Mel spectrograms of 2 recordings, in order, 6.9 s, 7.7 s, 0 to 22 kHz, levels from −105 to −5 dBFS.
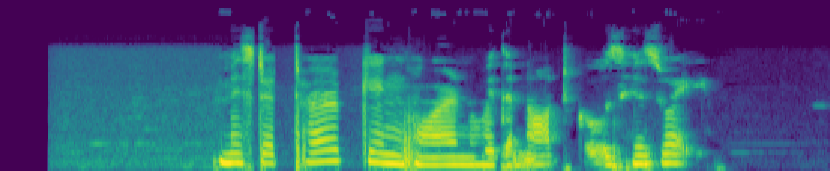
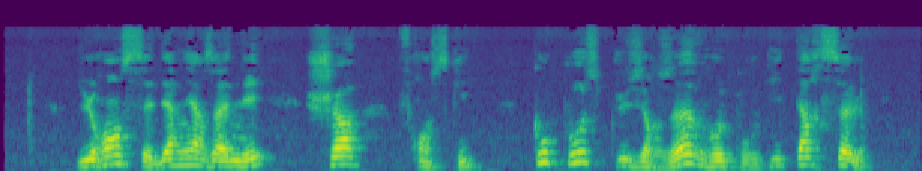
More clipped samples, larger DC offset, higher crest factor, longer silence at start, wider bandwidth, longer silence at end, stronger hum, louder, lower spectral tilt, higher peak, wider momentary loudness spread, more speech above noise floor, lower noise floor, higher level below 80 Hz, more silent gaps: neither; neither; second, 14 dB vs 20 dB; first, 1.8 s vs 0.65 s; second, 9 kHz vs 11.5 kHz; first, 1.15 s vs 0.45 s; neither; first, -13 LUFS vs -21 LUFS; about the same, -5 dB/octave vs -5.5 dB/octave; about the same, 0 dBFS vs -2 dBFS; second, 7 LU vs 15 LU; first, 58 dB vs 36 dB; first, -70 dBFS vs -57 dBFS; first, -44 dBFS vs -60 dBFS; neither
